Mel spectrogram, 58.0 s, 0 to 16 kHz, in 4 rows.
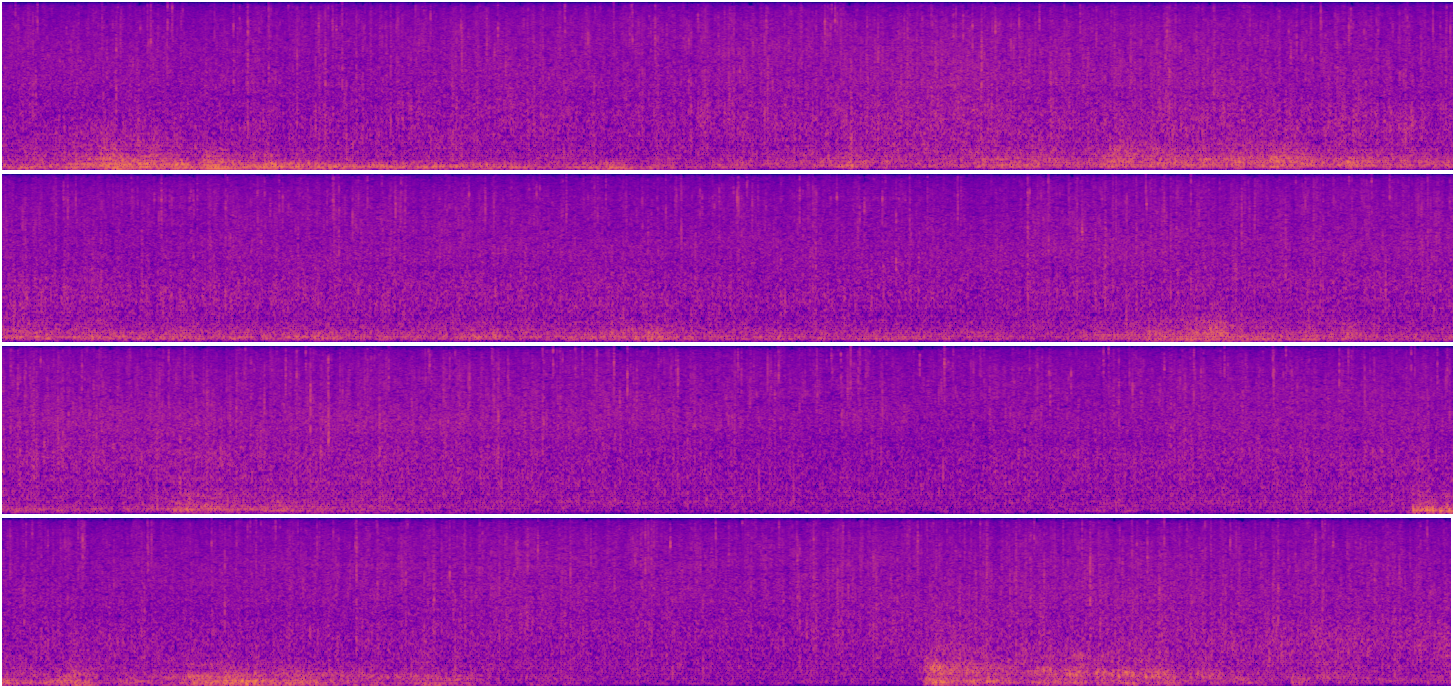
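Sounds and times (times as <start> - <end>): thunder rumbling: 0.0 - 18.2, 18.8 - 33.6, 43.1 - 49.6, 52.8 - 58.0
steady rain falling: 0.0 - 58.0.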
